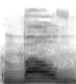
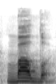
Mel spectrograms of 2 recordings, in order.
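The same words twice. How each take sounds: First: The final consonant stops softly without bouncing. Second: The final consonant bounces with a hard echo. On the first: The speaker calls it right. "yang tepatnya bunyinya ialah bad" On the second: The speaker calls it wrong. "ramai yang baca kalau dha baris mati bad"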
